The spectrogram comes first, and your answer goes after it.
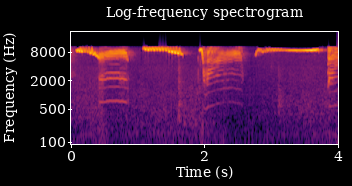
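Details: Chewy, a pet marmoset making odd noises, gives long, very high, thin whistles broken by a few lower, harmonic squeals.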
